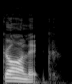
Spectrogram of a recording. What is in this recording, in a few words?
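"garlic", British English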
